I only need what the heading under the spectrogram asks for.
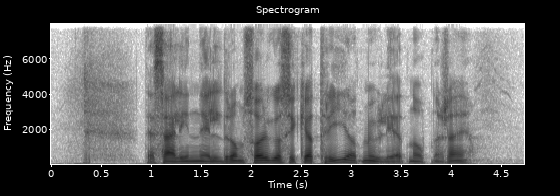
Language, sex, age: Norwegian, male, 52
